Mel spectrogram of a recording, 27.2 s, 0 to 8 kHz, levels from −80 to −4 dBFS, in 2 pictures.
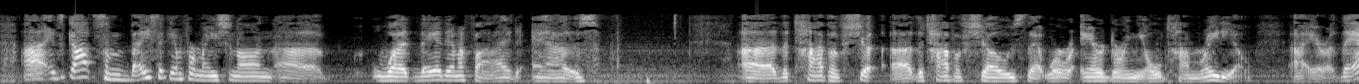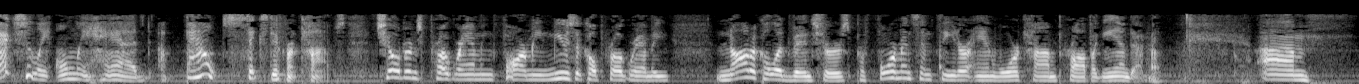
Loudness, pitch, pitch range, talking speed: -17 LUFS, 150 Hz, 135-175 Hz, 125 wpm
